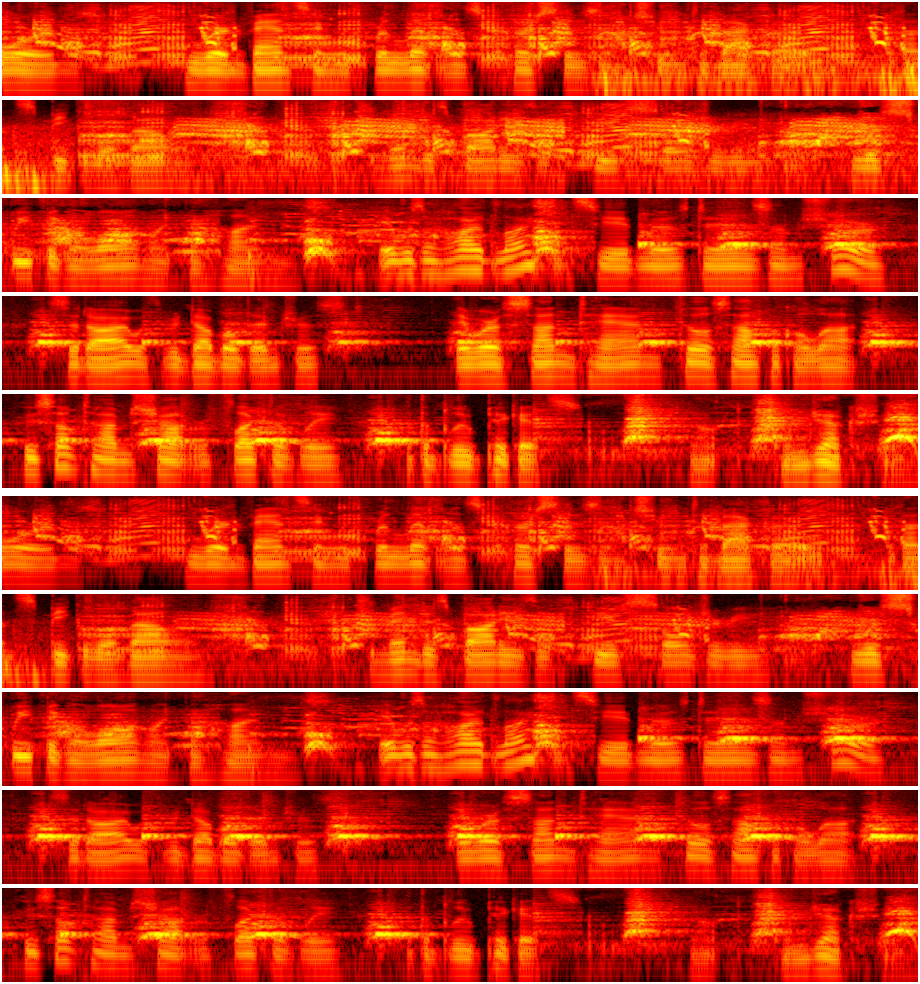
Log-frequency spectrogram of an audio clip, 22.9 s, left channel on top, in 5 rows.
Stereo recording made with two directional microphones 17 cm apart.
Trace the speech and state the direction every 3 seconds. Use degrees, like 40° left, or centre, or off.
20° left, 10° right, 10° right, centre, 30° left, 40° left, 40° left, 40° left.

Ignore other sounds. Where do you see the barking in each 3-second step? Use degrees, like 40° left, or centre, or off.
40° left, 40° left, 40° left, 30° left, 10° right, 30° right, centre, 30° left.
